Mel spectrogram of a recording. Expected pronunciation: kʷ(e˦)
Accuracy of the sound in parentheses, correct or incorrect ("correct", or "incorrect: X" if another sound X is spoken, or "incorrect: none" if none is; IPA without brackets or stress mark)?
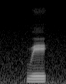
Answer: correct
